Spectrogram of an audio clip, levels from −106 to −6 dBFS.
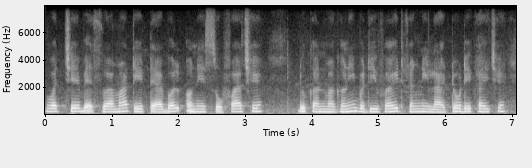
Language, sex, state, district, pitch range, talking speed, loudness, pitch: Gujarati, female, Gujarat, Valsad, 205-225 Hz, 125 wpm, -14 LUFS, 210 Hz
